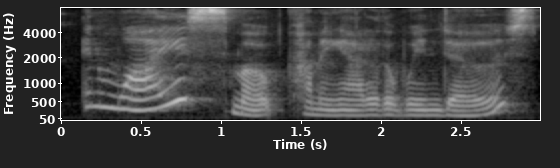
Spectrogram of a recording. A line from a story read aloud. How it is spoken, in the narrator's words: gently pressed Miss Binney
